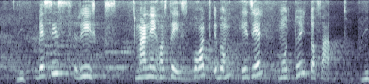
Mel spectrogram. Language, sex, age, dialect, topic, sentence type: Bengali, female, 18-24, Rajbangshi, banking, statement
